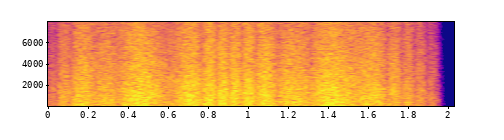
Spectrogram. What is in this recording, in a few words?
whisper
